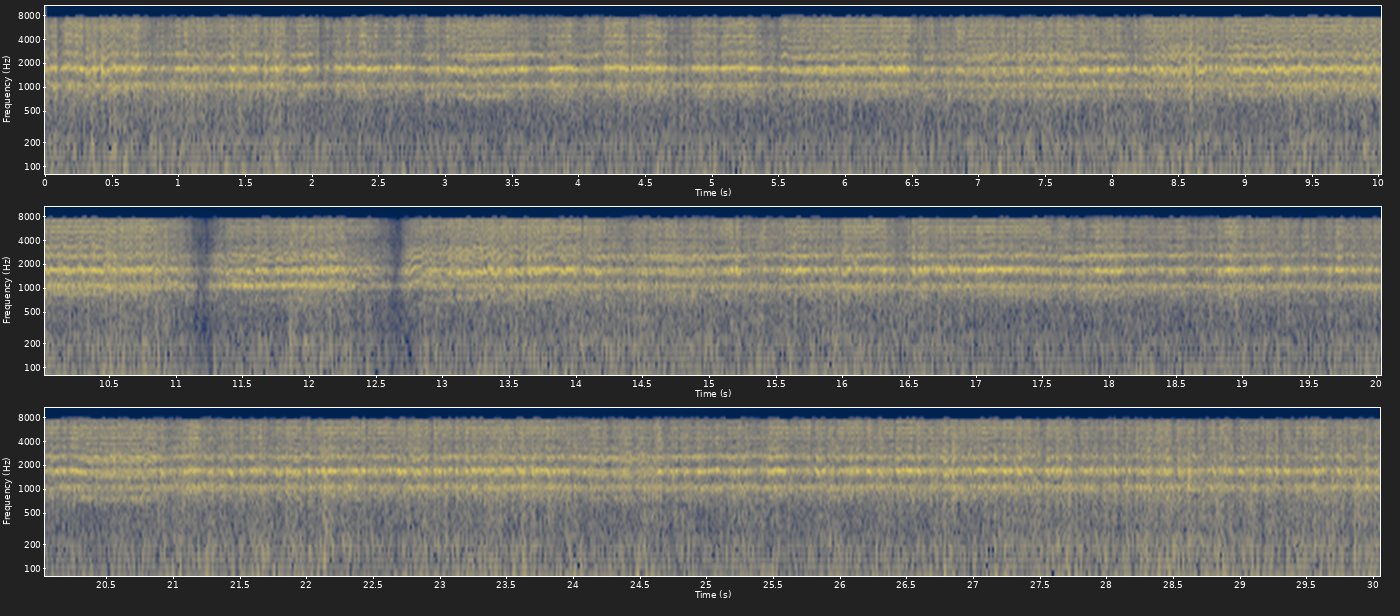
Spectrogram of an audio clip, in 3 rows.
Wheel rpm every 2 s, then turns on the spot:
230, 230, 230, 220, 200, 150, 150, 220, 230, 230, 230, 230, 220, 230, 230.
none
